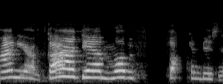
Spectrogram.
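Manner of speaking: put-on very high cartoon grandpa old man voice. Repeating a line about minding one's business, like the grandpa from Family Guy. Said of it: "You sound like the grandpa from fucking".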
